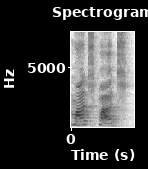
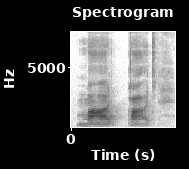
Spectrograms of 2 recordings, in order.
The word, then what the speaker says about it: Mod Podge: is my pet peeve when people mispronounce mod podge it's not modge podge mod podge comes in gloss comes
